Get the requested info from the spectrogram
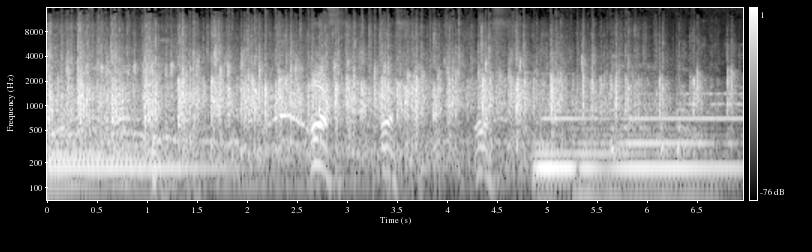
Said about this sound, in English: Come on, let's give Jesus a hand clap of praise.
